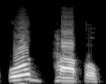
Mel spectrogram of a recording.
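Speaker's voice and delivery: "অধ্যাপক" drawn out slowly in separate syllables; syllable-by-syllable pronunciation. Shown as a demonstration. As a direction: sound out "অধ্যাপক" slowly, part by part. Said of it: "অধ্যাপককে কি বলবো?". ("অধ্যাপক" ধীরে টেনে ভেঙে ভেঙে উচ্চারণ)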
